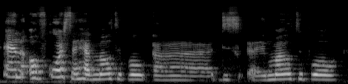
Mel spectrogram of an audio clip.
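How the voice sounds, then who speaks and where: A Ukrainian woman with a Ukrainian accent appears as a coach and guest on a podcast interview, speaking earnestly and emphatically and stressing words one at a time. Her voice is slightly high, expressive and a bit bright, at a moderate pace.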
